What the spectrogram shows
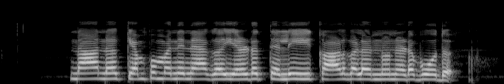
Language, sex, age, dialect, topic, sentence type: Kannada, female, 18-24, Dharwad Kannada, agriculture, question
